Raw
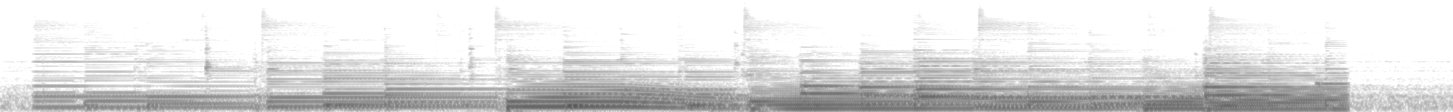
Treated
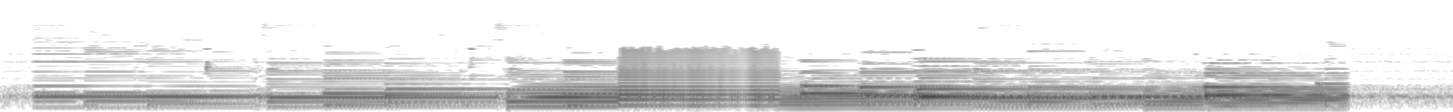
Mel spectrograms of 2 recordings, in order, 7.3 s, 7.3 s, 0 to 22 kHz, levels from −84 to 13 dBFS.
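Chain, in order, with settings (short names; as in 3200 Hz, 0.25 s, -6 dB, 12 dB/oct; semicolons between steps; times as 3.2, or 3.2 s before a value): 3.09–3.9 sample sorter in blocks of 256 samples; loudest bins only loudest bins 64; speaker cabinet 440–9100 Hz, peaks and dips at 450 Hz +9 dB, 1100 Hz -10 dB, 2200 Hz -6 dB, 4100 Hz +7 dB; gain +6 dB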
